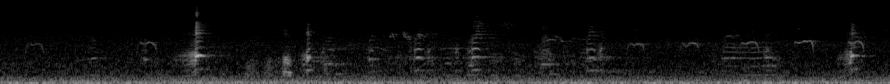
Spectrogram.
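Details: Canada goose attacking a lost gosling: short harmonic honks and clipped calls scattered across nine seconds, one sharper, louder honk near the two-second mark, all over a steady low rumble of background noise.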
